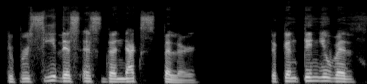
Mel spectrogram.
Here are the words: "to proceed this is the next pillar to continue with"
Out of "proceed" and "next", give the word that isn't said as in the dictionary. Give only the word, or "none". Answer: none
